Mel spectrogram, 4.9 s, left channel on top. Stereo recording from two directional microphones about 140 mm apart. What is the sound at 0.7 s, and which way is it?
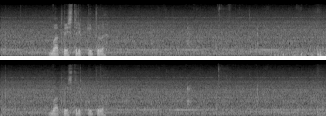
Speech, 35° left (ahead or behind).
